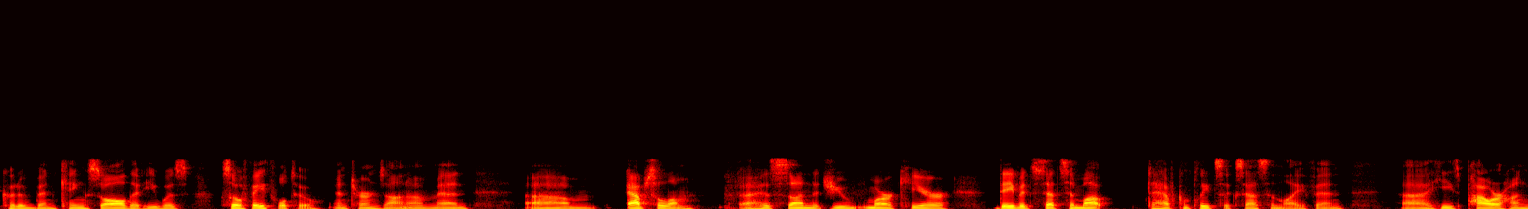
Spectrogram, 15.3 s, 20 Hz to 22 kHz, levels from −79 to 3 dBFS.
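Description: No audible technical fault turns up anywhere in this speech recording.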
